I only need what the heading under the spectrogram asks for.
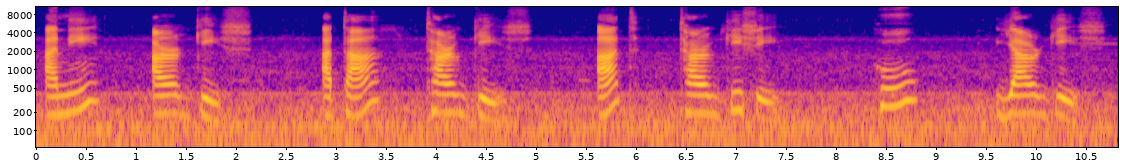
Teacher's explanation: the stress is always on the second syllable. It doesn't shift to the last syllable. And also because of that, no vowels anywhere get reduced to a schwa.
